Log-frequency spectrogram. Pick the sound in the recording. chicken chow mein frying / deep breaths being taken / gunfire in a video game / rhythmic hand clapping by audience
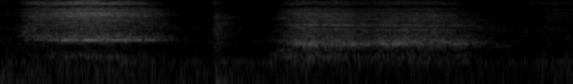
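deep breaths being taken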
